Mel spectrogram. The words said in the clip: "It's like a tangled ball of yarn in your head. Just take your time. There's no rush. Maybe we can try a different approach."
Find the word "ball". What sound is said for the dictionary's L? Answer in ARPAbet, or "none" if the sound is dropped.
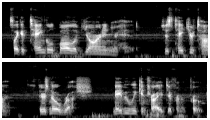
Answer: L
